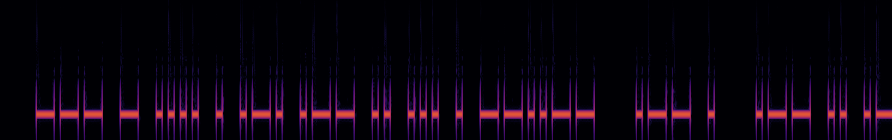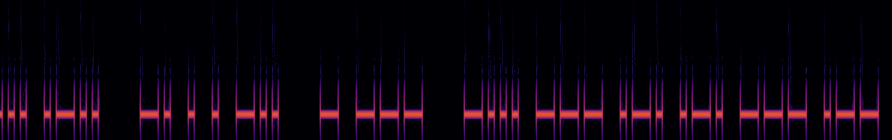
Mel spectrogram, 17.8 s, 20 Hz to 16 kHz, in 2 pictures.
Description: Morse code, heard as a keyed tone, about 20 wpm, 700 Hz. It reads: OTHERWISE, WE WILL NEED TO BORROW
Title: Sentences from Top 1500 Words 20wpm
